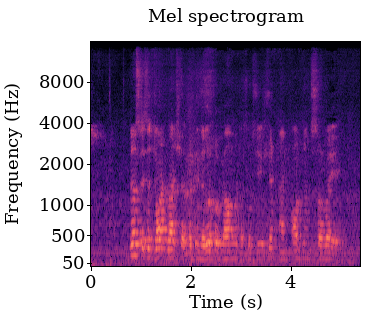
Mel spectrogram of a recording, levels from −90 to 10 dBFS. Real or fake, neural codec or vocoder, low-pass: fake; codec, 44.1 kHz, 7.8 kbps, DAC; 14.4 kHz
